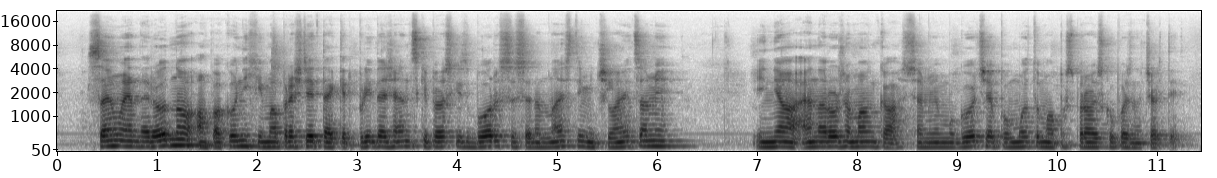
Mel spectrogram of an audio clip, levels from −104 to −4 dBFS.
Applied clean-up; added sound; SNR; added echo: none; none; none; none.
